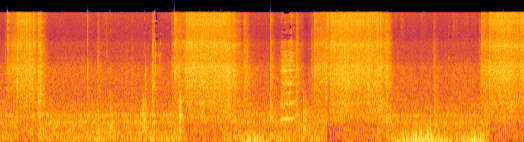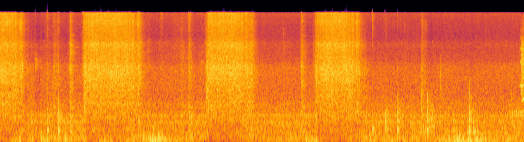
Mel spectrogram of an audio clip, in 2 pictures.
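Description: Metal gear-pump housings being handled and set down on a concrete floor, with scattered clicks and knocks, over a steady machine hum. The loudest sound is a hiss that comes in bursts about a second long, roughly every two seconds.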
